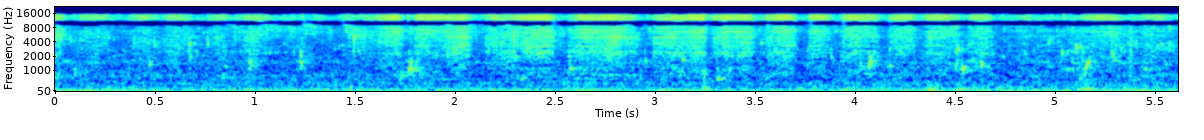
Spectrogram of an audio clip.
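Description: Faint rubbing of fingertips over a sheet of paper laid on a painted styrofoam plate, with small scratchy ticks. This is the paper being hand-pressed to pull a foam-plate print.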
